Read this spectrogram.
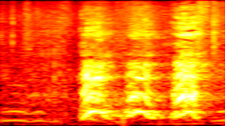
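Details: Three sharp, rising-and-falling barks from Nelson, a young Bernese Mountain Dog aged six months who is scared of another dog, preceded by a soft low hum and brief Polish talk.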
